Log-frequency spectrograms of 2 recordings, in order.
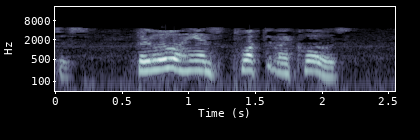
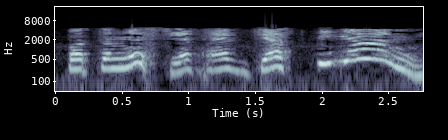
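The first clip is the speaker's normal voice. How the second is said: higher, slow, gloating gnome voice; 5 semitones higher, slower than usual. Acted. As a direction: savor the threat. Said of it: "he declared".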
